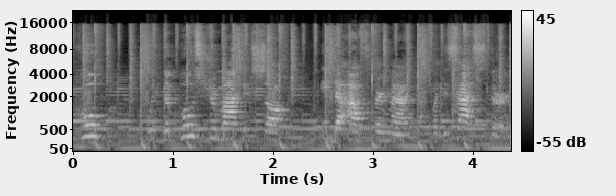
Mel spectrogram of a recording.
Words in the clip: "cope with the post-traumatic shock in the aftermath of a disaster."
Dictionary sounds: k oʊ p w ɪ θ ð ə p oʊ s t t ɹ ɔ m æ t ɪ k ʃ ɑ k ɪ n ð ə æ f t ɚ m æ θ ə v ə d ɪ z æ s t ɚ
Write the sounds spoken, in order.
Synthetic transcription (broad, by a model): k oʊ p w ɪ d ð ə p oʊ s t t ɹ ɔ m æ t ɪ k s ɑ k ɪ n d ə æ f t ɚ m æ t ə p ə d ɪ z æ s t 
